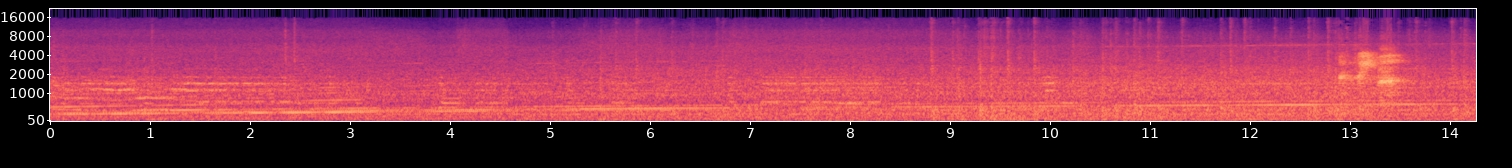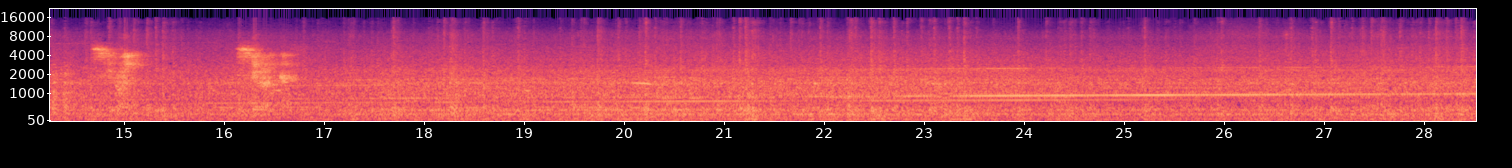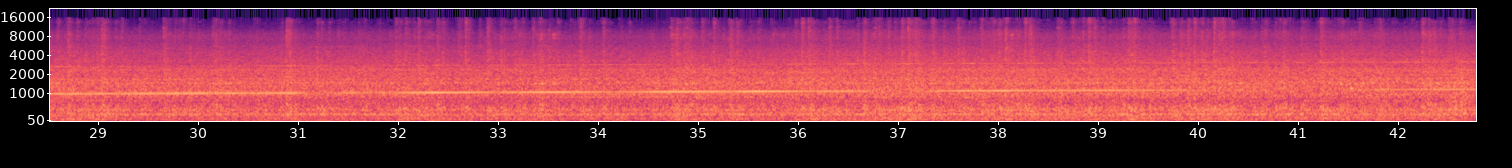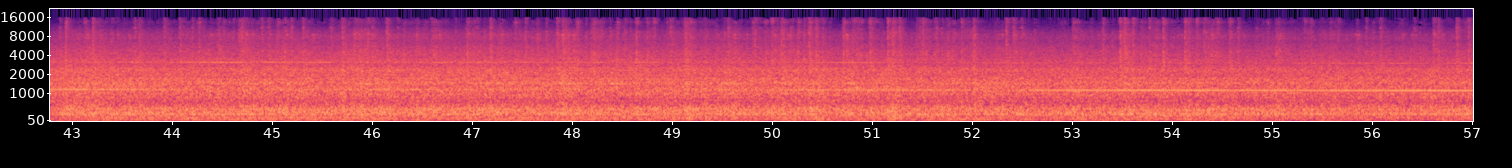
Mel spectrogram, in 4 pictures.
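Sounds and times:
train traction whine rising: 0.0s - 57.0s
train wheels on rails: 0.0s - 57.0s.

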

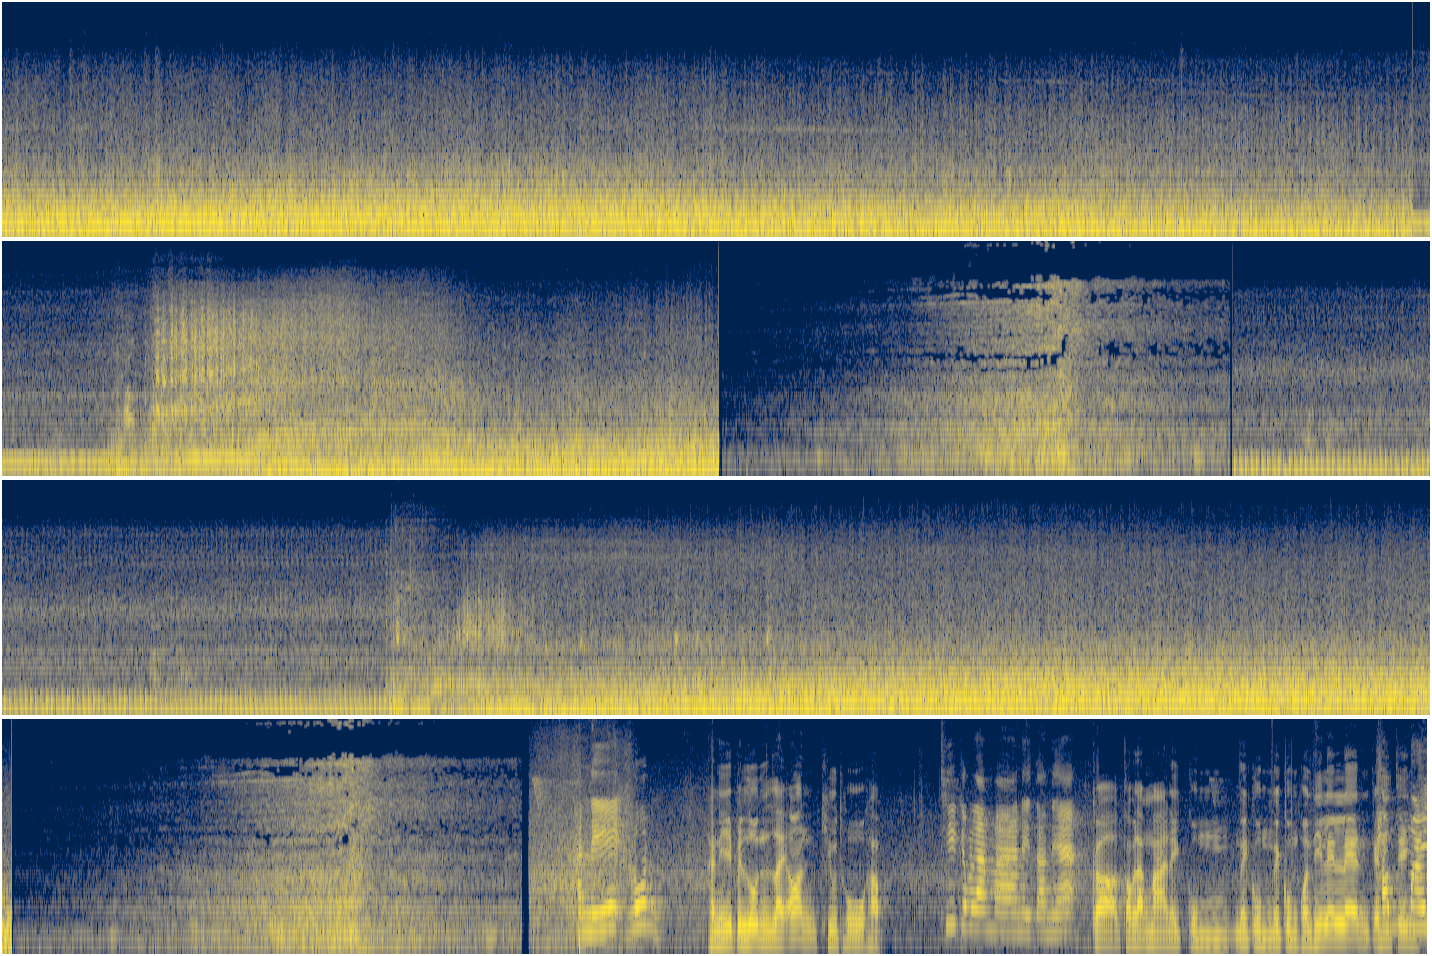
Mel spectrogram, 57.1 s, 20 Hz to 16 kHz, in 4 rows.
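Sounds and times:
wind and road noise: 0.0s - 57.0s
electric scooter passing: 6.8s - 20.8s, 21.9s - 38.3s, 43.0s - 50.0s.

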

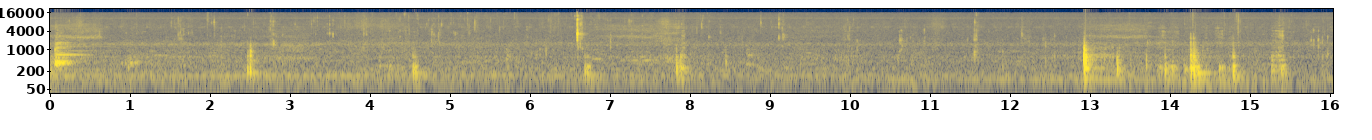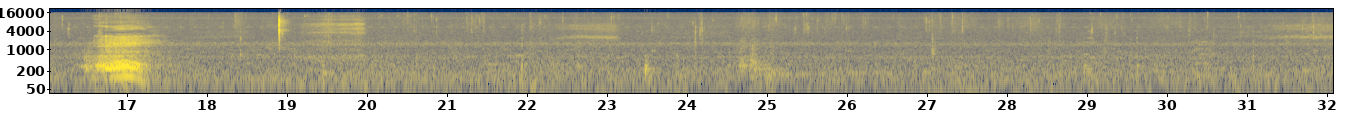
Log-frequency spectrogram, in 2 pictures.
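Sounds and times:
mouth chewing: 0.2s - 12.8s.

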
